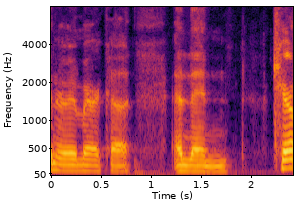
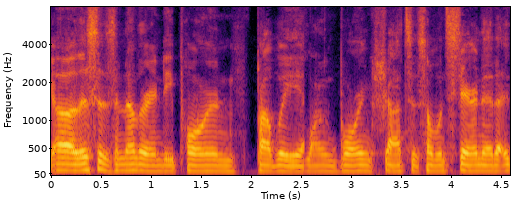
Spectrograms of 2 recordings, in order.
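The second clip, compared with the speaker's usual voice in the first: ordinary talk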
